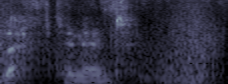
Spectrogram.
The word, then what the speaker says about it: lieutenant: I never really understood why this is pronounced lieutenant. It's It looks like new tenant. I think maybe that's like a British English thing cuz in Canada we call it left tenant.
